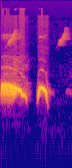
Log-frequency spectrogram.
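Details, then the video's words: Spotted dove decoy call used to provoke and lure wild doves: a long, steady, slightly falling coo, then after a short pause a brief arched coo note. Nothing else is audible. "Tiếng Chim Cu Gáy Mồi Kích Bổi"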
